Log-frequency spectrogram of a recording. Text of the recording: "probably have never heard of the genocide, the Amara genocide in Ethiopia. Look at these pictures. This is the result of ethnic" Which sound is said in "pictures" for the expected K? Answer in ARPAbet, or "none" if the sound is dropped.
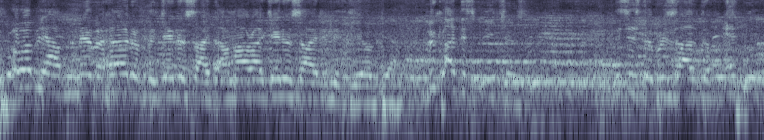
none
